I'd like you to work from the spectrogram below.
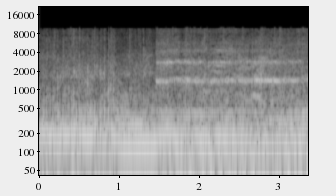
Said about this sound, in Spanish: Presenciaban o participaban en un espectáculo improvisado de derrapes, acelerones y maniobras, todo al filo de la tragedia, del desastre.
